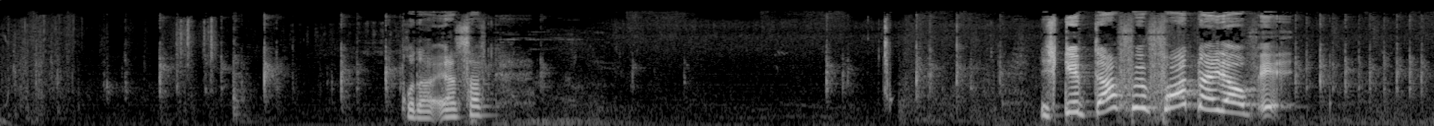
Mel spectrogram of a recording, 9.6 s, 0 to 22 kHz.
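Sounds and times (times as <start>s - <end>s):
low hum: 0.0s - 9.5s
computer keyboard E key pressed during a video game: 0.3s - 2.8s, 5.5s - 6.8s, 8.6s - 9.5s
speech: 2.7s - 3.4s, 7.0s - 8.7s.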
